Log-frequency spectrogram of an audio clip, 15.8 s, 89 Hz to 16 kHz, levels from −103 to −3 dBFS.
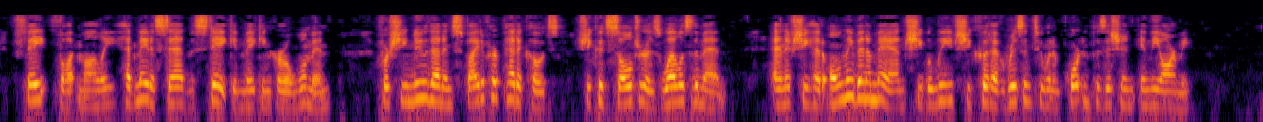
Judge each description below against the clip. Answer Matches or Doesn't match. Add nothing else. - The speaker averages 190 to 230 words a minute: Matches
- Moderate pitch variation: Matches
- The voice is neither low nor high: Doesn't match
